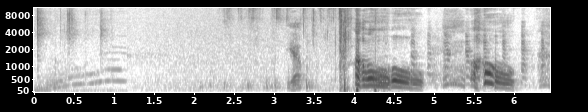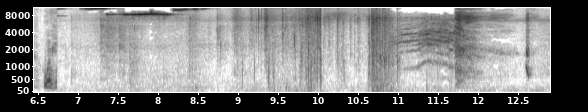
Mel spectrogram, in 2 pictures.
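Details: A pet cat calls in a quick series of short, bending meows with rich overtones, then loud bangs, rustling and a few high squeaks, with human voices faintly audible.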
